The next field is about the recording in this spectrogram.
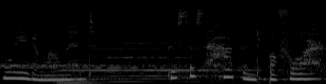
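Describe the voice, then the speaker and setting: A woman voicing a soft-spoken, puzzled young woman in a fantasy video game, often musing to herself. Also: fairly high pitch, unhurried, natural voice. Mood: puzzled, reflective. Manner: musing aloud to herself in hushed, breathy wondering. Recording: game music behind the voice.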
